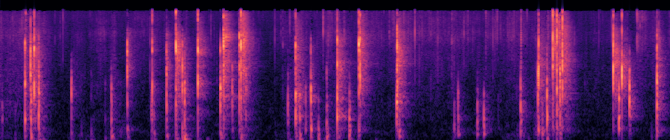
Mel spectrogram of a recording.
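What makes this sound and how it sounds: The top edge of a black foil coffee pouch is pinched, crushed and crinkled with fingers. It makes a rapid series of sharp, bright crackling bursts with brief pauses between them, and each crinkle cuts off almost at once.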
